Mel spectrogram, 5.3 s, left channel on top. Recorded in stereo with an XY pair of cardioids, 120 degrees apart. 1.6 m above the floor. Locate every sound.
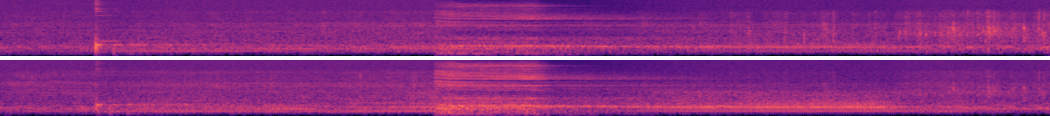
0.5 s a clink: 65° left, 3 m
2.2 s breathing: 55° right, 2 m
